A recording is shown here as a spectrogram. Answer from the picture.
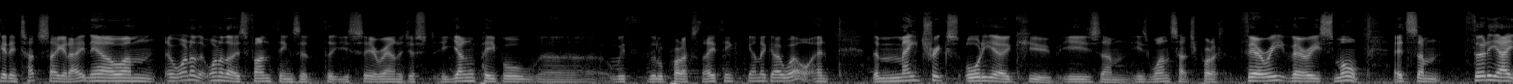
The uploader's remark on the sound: Live From The Consumer Electronics Show In Las Vegas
